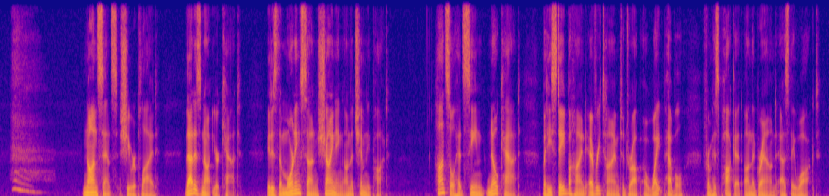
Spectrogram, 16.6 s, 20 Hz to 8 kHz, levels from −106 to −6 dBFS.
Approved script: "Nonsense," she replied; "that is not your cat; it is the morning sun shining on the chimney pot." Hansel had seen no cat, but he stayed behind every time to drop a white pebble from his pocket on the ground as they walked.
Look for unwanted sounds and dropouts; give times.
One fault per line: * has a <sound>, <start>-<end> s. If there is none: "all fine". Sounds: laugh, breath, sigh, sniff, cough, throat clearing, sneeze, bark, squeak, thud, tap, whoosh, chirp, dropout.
* has a sigh, 0.2-1.1 s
